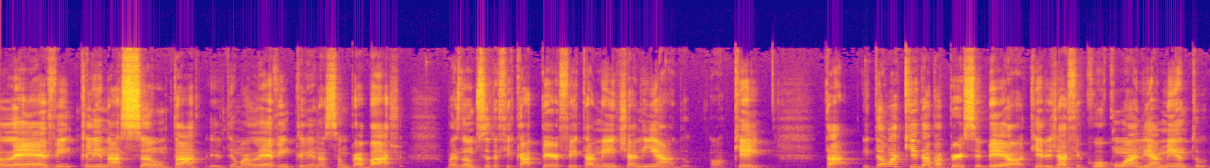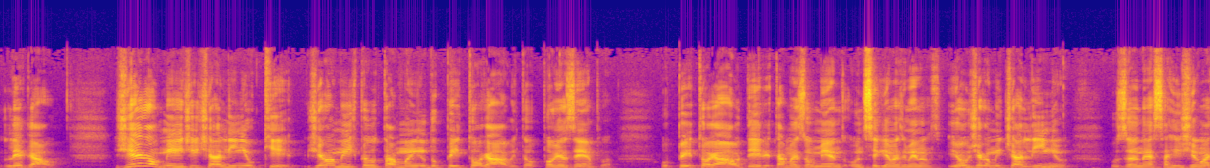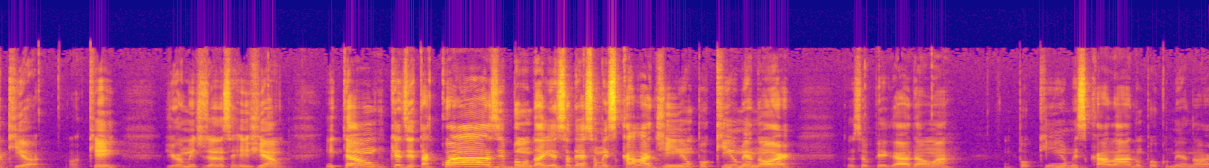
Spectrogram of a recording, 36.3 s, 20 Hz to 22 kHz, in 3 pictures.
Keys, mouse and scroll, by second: 0.8 right click, 1.6-1.9 shift+scroll up 5, 4.2 middle click, 6.0 scroll down 4, 6.6 middle click, 8.3-8.7 scroll down 1, 8.7 middle click, 9.6 KP_1, 10.5-11.6 shift+scroll up 14, 12.1 scroll down 1, 13.1 scroll up 1, 17.6 right click, 22.7 click, 22.7 d, 29.9 right click, 32.8 click, 34.0 s.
